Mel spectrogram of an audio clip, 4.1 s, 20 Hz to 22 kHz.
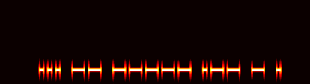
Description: Morse code, heard as a keyed tone, about 22 wpm, 700 Hz. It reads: SM0WTE
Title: DXCC-100 Call Signs - 6 Characters - Repeated 2x - 22wpm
